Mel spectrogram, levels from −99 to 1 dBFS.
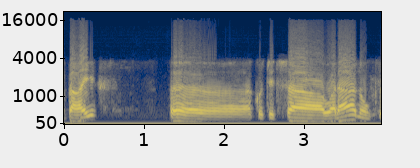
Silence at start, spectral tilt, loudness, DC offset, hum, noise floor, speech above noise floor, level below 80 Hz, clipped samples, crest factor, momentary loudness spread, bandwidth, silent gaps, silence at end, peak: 0.05 s; -4 dB/octave; -17 LUFS; 2%; none; -60 dBFS; 44 dB; -58 dBFS; under 0.1%; 12 dB; 9 LU; 16.5 kHz; none; 0 s; -6 dBFS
